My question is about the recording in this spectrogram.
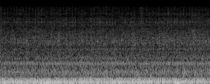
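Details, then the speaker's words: WWI replica airplane two-stroke engine started after years sitting in a shed; smooth, even, surprisingly quiet low drone with no misses, knocks or rattles; normal running. "dude it's really quiet I'm just impressed with how quiet it is"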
